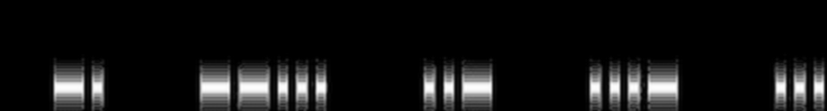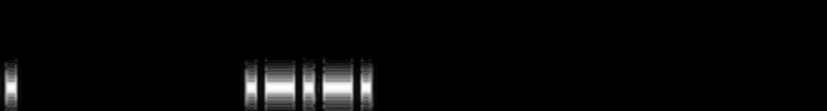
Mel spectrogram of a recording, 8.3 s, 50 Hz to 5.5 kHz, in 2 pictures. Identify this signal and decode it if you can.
Morse code, heard as a keyed tone, about 25 wpm, spaced as for 13 wpm, 600 Hz. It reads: N7UVH <AR>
